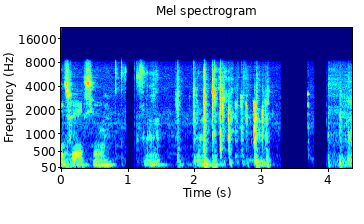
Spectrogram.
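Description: A voice briefly at the start, then quick clicking of a computer keyboard with some talk among it, stopping a little after three seconds in.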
